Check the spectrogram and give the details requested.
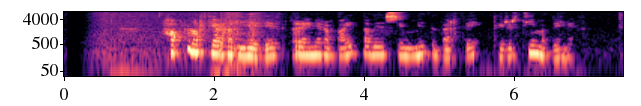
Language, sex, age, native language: Icelandic, female, 50-59, Icelandic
